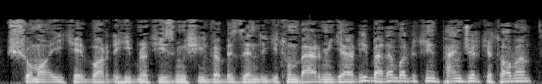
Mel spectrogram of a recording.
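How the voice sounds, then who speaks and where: A man with a fairly low, husky voice explains hypnosis as an interview guest. He lectures steadily and walks through worked examples. The recording is dry, with no room sound. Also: flat delivery, a bit bright, no room sound.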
